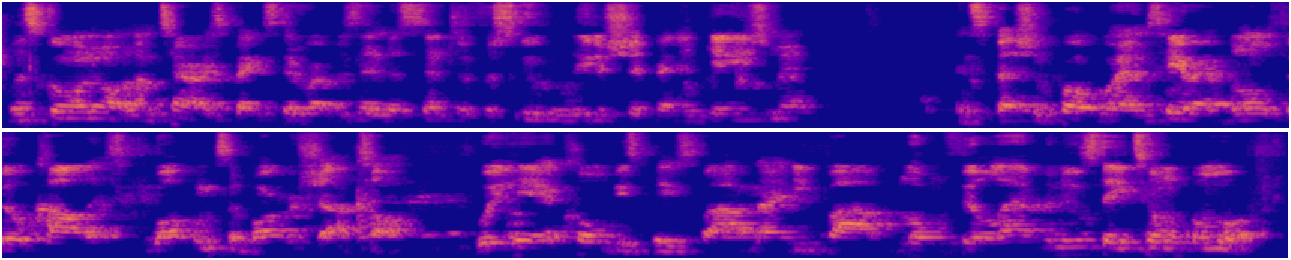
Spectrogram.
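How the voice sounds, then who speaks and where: A man's voice: mid-range voice, flat delivery, fairly quick, slight background noise. A man in his thirties from the college staff, co-hosting a panel in a casual, upbeat way. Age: 30s. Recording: echoey room, mic at a distance.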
